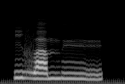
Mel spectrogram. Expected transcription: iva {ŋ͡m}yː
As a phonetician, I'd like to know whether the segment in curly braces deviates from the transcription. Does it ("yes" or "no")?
yes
